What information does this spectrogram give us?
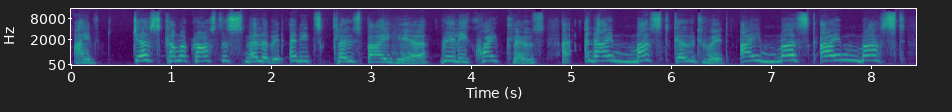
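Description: A man voicing a small, timid, homesick male mole in a storybook, stammering and pleading anxiously in a high, strained voice. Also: animated, measured pace, dry recording. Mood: anguished pleading. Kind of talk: storybook character reading.

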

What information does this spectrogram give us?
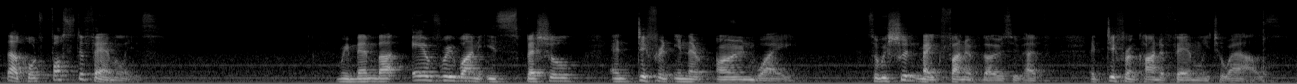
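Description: A man hosts story time, reading a picture book to young children in an expressive, sing-song way. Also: medium pitch, measured pace. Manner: expressive, sing-song, addressing small children with simple words. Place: indoor classroom reading corner. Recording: roomy echo with faint background noise.

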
